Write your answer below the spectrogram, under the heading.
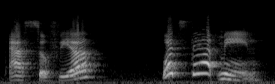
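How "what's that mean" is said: lightly voiced curious girl; a small puzzled child's question; little girl asking. Sophia asking her mother, lightly childlike.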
